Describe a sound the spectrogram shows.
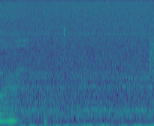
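A paintbrush dabs and swirls in a paint tray.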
